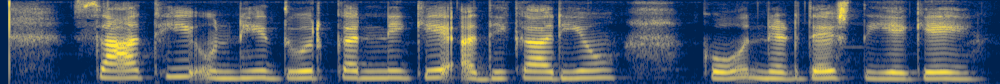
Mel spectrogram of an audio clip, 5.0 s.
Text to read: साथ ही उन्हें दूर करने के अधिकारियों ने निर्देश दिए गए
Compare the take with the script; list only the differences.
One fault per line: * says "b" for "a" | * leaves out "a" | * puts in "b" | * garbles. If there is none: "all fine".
* says "को" for "ने"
